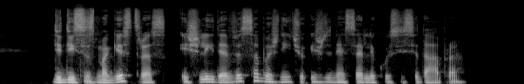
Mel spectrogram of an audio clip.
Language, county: Lithuanian, Klaipėda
